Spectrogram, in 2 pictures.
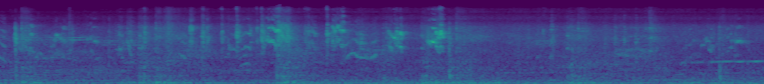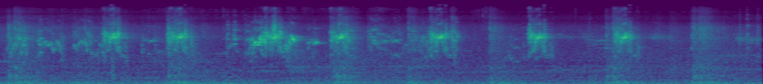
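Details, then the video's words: Budgerigars in a colony: soft twittering at first, then a run of loud sharp chirps and squawks repeated roughly every second near the end. "Budgie Life: Singing, Gossiping"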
